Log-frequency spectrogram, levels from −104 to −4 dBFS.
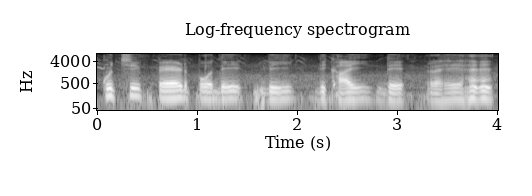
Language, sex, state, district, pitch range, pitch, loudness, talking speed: Hindi, male, Rajasthan, Jaipur, 110-125 Hz, 120 Hz, -18 LUFS, 120 wpm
